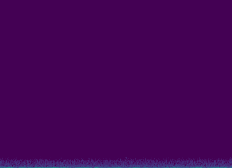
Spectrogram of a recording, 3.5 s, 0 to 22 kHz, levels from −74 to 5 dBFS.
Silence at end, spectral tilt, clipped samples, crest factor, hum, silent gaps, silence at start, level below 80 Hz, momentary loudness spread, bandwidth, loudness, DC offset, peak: 0 s; -7 dB/octave; under 0.1%; 12 dB; none; none; 0 s; -46 dBFS; 4 LU; 2.9 kHz; -53 LUFS; under 0.1%; -28 dBFS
